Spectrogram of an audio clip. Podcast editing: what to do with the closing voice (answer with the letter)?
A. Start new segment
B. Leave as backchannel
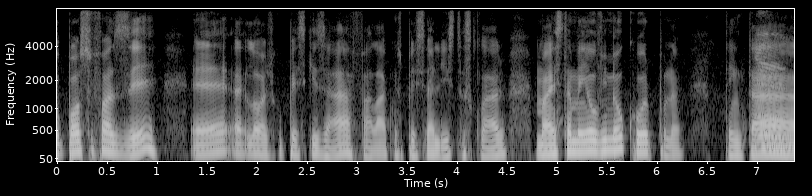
B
